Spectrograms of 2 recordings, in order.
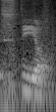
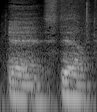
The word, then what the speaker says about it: still: at two or three I heard you say steel with the high Tom you have to push your tongue down lower spill that's it good job good correction I heard pretty close to eat but you just did it perfectly still and then the first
